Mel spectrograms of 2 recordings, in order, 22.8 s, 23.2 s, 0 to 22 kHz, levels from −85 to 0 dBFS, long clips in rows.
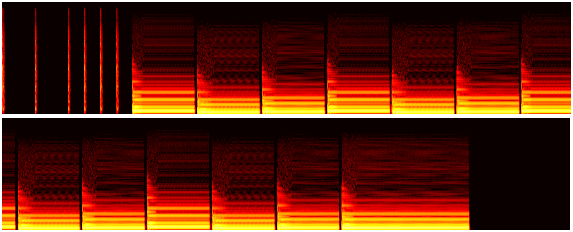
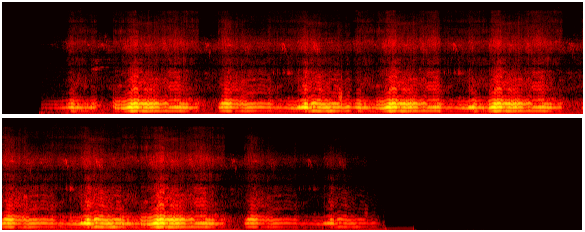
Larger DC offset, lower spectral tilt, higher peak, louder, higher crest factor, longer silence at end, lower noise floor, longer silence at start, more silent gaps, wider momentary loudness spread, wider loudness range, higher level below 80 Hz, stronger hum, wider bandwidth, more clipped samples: neither; first, -10.5 dB/octave vs -7 dB/octave; first, -2 dBFS vs -14 dBFS; first, -18 LUFS vs -32 LUFS; about the same, 14 dB vs 18 dB; second, 2.05 s vs 4.15 s; about the same, under -90 dBFS vs -90 dBFS; second, 0 s vs 0.95 s; first, 0.06-0.65 s, 0.71-1.31 s, 1.38-1.63 s, 1.70-2.28 s, 2.35-2.57 s vs none; second, 4 LU vs 19 LU; second, 3 LU vs 13 LU; first, -32 dBFS vs -68 dBFS; neither; second, 5 kHz vs 16.5 kHz; neither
